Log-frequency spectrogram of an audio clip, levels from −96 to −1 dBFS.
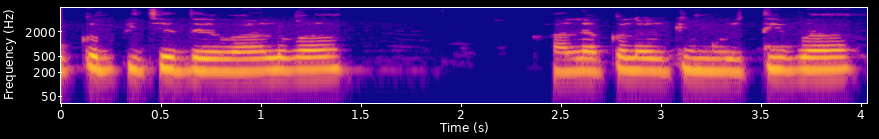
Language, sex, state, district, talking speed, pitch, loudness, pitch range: Hindi, female, Jharkhand, Sahebganj, 135 wpm, 230 Hz, -21 LUFS, 220-240 Hz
